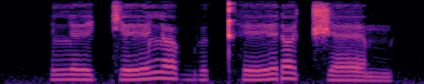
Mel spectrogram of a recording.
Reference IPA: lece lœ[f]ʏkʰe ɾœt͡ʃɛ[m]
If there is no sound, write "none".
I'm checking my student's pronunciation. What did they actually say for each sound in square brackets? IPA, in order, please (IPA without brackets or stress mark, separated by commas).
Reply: b, m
